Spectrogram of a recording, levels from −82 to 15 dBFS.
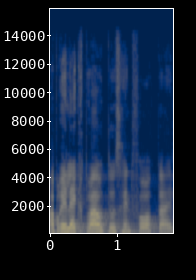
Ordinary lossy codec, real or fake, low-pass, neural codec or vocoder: none; fake; 14.4 kHz; vocoder, 44.1 kHz, 128 mel bands every 256 samples, BigVGAN v2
